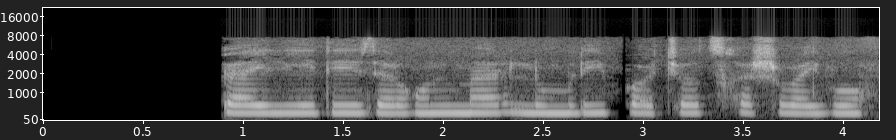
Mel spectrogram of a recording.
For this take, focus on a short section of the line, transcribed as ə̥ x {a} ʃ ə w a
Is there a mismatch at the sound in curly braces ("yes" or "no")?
no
